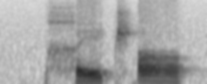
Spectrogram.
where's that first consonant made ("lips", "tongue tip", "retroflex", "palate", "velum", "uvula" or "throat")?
uvula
